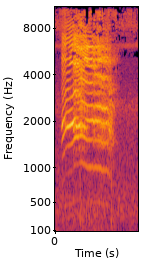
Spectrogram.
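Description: A roe deer lets out one loud, high, piercing cry that holds for about a second with a rich, whining tone, then cuts off. No one speaks.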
